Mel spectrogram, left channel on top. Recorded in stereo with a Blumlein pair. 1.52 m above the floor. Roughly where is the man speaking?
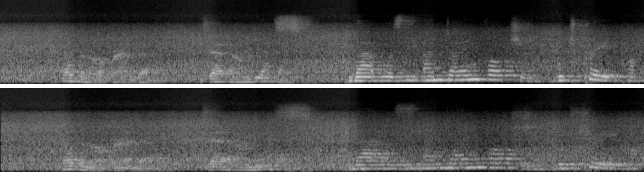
Ahead.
